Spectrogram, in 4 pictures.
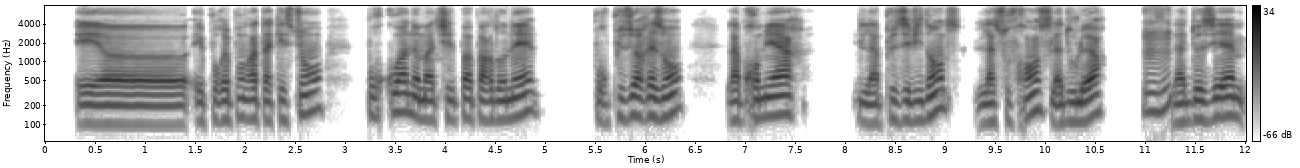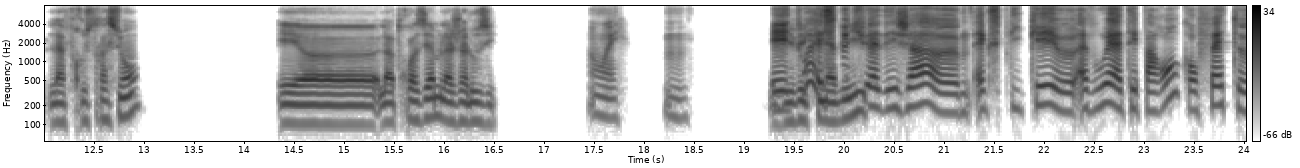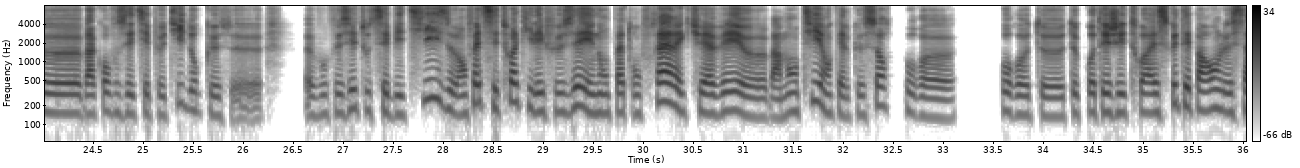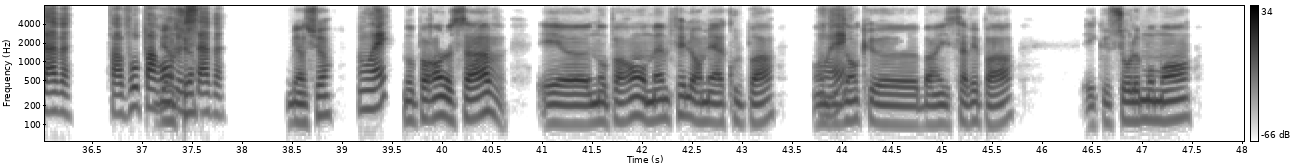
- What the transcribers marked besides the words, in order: drawn out: "heu"; drawn out: "heu"; other background noise
- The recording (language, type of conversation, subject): French, podcast, Comment reconnaître ses torts et s’excuser sincèrement ?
